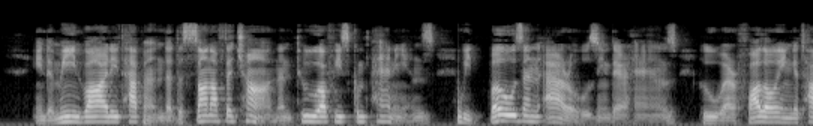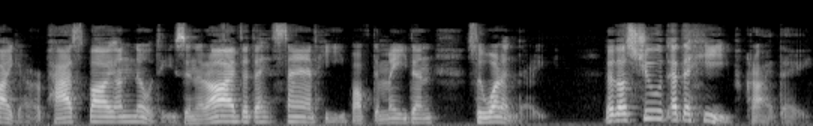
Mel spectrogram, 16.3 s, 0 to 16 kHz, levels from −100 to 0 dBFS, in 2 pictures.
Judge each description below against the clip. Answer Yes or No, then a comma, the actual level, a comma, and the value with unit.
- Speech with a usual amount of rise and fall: No, wide, 7.1 semitones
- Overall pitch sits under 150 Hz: Yes, medium, 140 Hz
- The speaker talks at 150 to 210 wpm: Yes, average, 180 wpm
